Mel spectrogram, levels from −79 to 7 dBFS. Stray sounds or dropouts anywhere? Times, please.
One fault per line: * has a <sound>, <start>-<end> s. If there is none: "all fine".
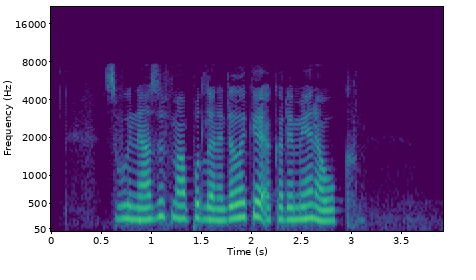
all fine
